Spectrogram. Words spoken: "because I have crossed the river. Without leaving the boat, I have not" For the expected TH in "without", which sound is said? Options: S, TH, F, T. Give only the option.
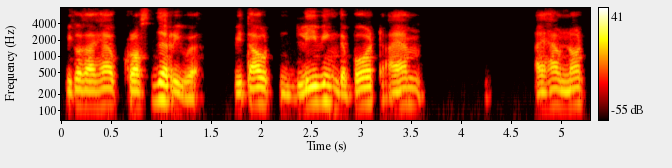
T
